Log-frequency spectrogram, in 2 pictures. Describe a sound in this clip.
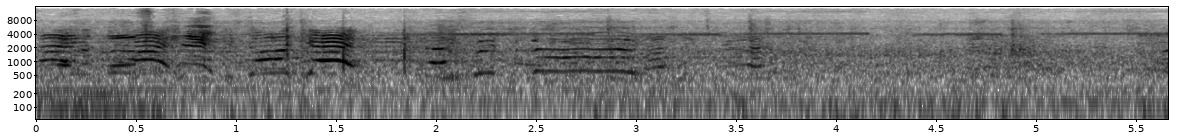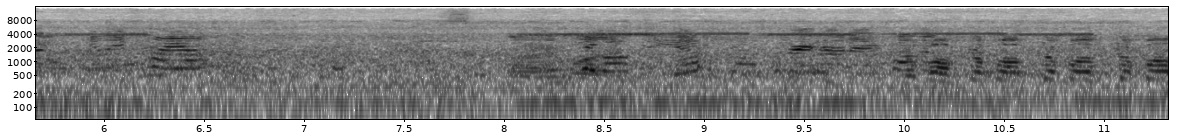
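Young women shout and call to each other across an open outdoor pitch.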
